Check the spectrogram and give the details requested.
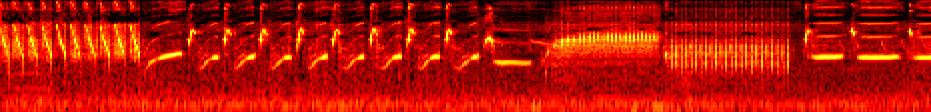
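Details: A male canary sings a varied sequence: fast stacked chirps, a run of upward-flicked whistles, a sustained rising trill, a lower buzzy roll and closing clipped notes, on a quiet background.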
